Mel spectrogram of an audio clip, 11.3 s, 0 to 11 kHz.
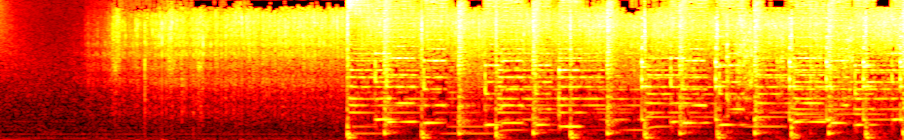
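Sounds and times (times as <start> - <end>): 
sausages sizzling in a frying pan: 1.0 - 11.2
bouncy musical backing: 4.4 - 11.2.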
